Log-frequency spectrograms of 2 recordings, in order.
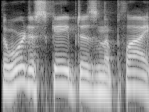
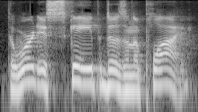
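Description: First: Said in the usual way. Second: A sharper, higher, slower snap at "word"; snapped. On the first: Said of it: "I'm sorry". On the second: Acted. Man rebuking his wife, a higher, slower snap. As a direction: bite the line off as a rebuke. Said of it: "he snapped".

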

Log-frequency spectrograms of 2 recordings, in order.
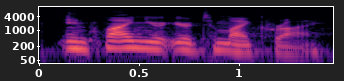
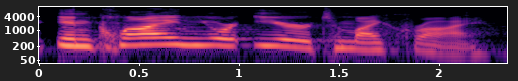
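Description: First: Lower, softer repeat of the psalm; hushed echo. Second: Said in the usual way. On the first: Acted. Psalmist asking the Lord to listen, hushed echo. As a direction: bring it down to an intimate prayer.

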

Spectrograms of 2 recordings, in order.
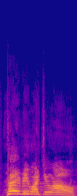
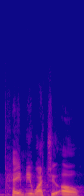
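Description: First: Screamed high and loud with a laugh; furious yell. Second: Said in the usual way. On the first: Shown as a demonstration. Preacher acting the servant who chokes his debtor, shouting. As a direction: roar the demand at him. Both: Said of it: "I just wanted to do this".

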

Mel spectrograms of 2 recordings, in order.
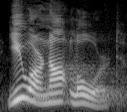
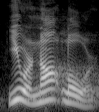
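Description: First: "You" hit hardest, "are not Lord" falling away; stress on you. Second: "not" punched, "You" kept light; stress on not. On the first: Preacher pointing at the congregation, weight on "You". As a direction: lean on "You" and let "Lord" drop. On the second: Preacher correcting the congregation, weight on "not". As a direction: hit "not" and let "Lord" fall. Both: Acted. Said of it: "preacher repeats the line".

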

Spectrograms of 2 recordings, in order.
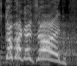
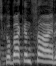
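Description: First: High, very loud alarmed yell; dad's full shout. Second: Raised, higher voice of a warning dad; dad's firm order. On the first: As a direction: shout at a child in danger, full force. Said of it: "And he shouts at her". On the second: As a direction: firmly order a child back, short of shouting. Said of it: "and the dad goes". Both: Retold or imitated.

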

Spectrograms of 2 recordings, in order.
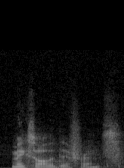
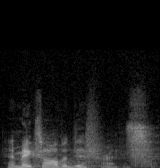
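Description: First: Repeated much softer, almost to oneself; preacher's quiet echo of his point. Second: Said in the usual way. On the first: Acted. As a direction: let the line fall away quietly.

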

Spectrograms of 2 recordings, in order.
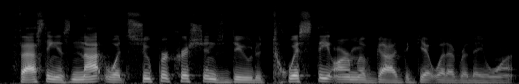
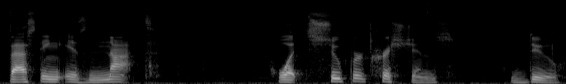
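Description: First: Said in the usual way. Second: Fasting is not said slowly with pauses; weighty slow delivery before the full sentence; slow, spaced emphasis. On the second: Shown as a demonstration.

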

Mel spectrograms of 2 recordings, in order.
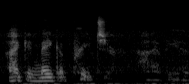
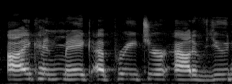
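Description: First: Hushed, quick whisper of the sacred words. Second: Loud proclamation. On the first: Real, not acted. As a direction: breathe it out in a whisper. Repeating God's words softly. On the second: Retold or imitated. The voice of God proclaiming.

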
